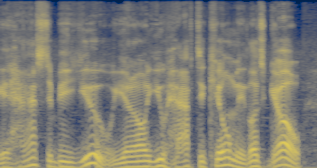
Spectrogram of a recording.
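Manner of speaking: mock pleading, begging tone. Retelling the chieftain's words during the fight: imitating someone begging. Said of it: "he's begging him this entire fight".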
